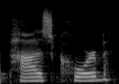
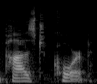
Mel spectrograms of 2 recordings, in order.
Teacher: we usually pronounce it without the d in there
